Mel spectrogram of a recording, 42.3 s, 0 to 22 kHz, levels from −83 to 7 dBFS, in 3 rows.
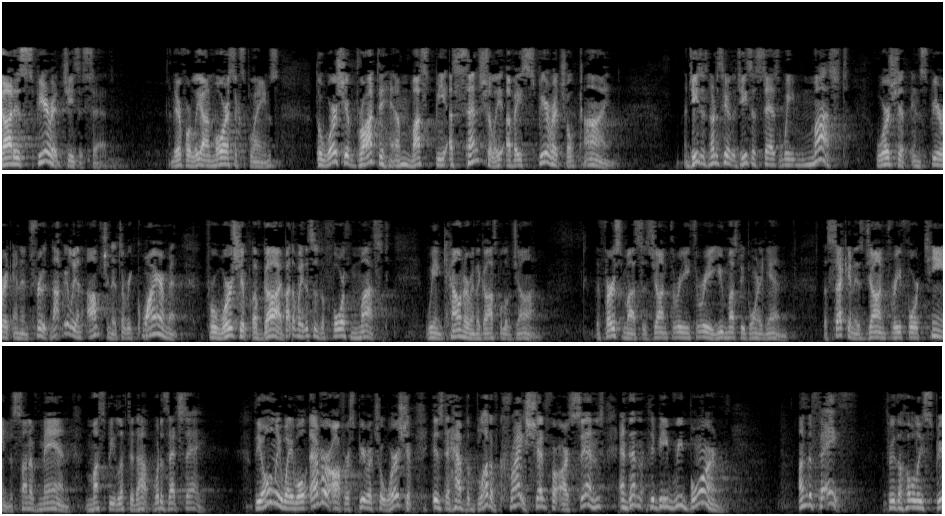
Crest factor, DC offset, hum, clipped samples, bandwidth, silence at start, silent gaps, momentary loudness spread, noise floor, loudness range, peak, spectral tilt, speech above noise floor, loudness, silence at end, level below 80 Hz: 24 dB; under 0.1%; none; under 0.1%; 7.4 kHz; 0 s; none; 12 LU; -62 dBFS; 5 LU; -2 dBFS; -3 dB/octave; 36 dB; -26 LUFS; 0 s; -68 dBFS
